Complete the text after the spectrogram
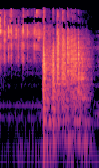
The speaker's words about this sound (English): All you have to do is call odd or even on a roll of the dice.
